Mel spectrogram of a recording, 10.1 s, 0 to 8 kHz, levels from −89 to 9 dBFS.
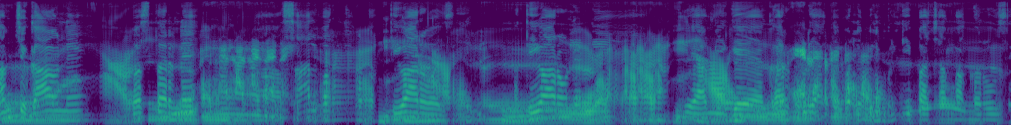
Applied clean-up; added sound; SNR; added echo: neural mask model RNNoise.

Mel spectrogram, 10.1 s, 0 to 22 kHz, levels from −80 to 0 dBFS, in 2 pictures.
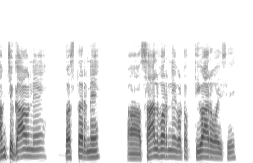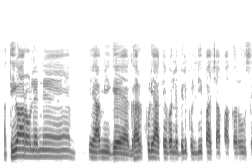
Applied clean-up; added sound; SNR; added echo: none; none; none; none.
